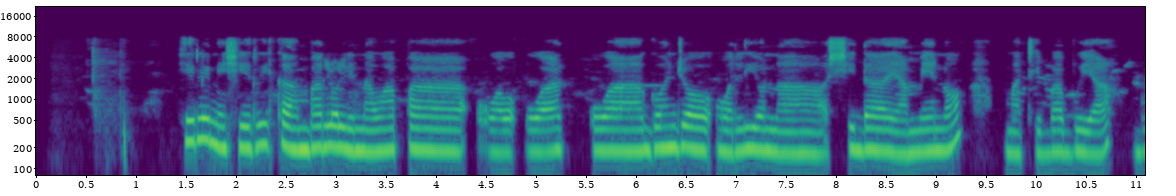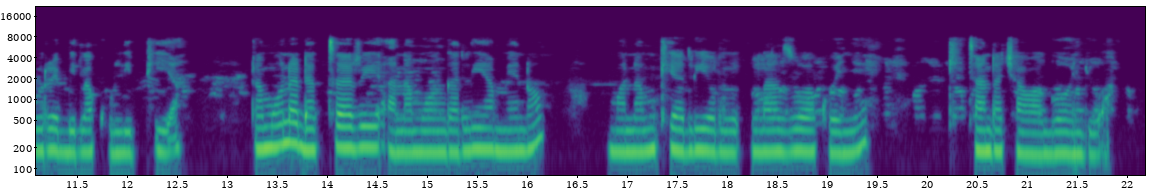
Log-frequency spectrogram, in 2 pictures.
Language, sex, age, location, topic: Swahili, female, 25-35, Kisii, health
